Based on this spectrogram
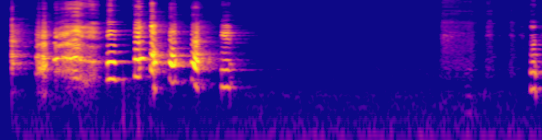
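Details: Male pet parrot indoors, sitting right beside the owner, has a giggle fit: a rapid under-two-second burst of harsh, chuckling notes, then quiet, a soft rustle and a final squeak.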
